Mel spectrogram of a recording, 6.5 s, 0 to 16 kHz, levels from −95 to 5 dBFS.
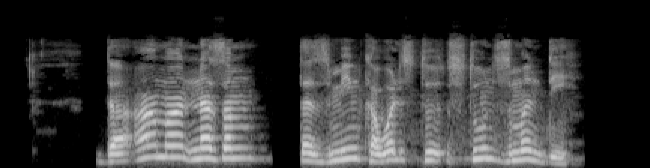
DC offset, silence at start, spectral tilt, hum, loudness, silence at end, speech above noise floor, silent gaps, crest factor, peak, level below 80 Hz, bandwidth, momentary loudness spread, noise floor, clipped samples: under 0.1%; 1 s; -6 dB/octave; none; -18 LUFS; 0.85 s; 36 dB; 2.73-2.98 s; 18 dB; 0 dBFS; -66 dBFS; 7 kHz; 10 LU; -54 dBFS; under 0.1%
